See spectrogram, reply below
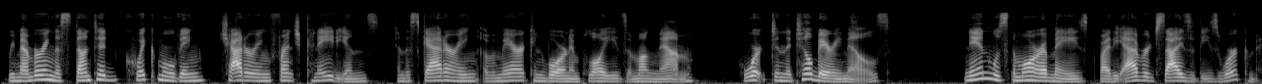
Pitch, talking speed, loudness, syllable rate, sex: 165 Hz, 165 wpm, -23 LUFS, 5.6 syllables/s, female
